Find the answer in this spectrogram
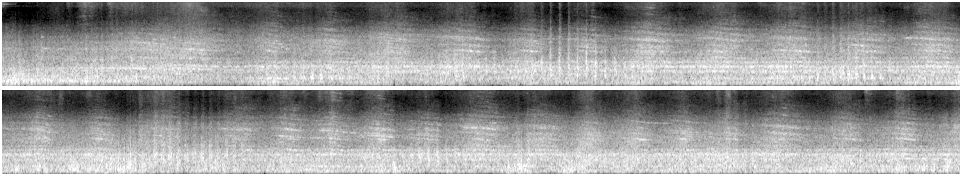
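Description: A train passing close by, its wheels clicking over the rail joints in an even rhythm of about one beat a second, over a steady rumble.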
